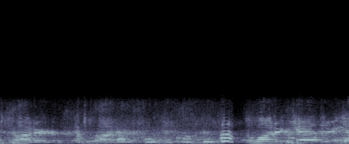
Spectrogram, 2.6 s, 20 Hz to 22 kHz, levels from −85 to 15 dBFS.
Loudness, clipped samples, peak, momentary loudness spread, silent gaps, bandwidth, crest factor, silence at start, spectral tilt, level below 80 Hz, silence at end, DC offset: -23 LUFS; under 0.1%; -6 dBFS; 8 LU; none; 7.2 kHz; 16 dB; 0 s; -3.5 dB/octave; -72 dBFS; 0 s; under 0.1%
